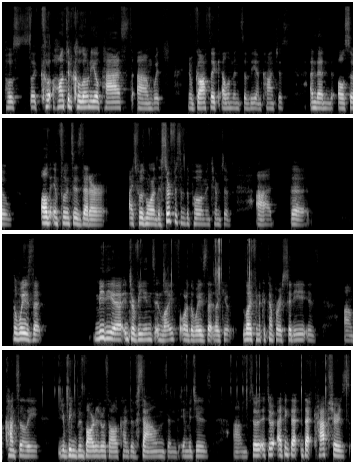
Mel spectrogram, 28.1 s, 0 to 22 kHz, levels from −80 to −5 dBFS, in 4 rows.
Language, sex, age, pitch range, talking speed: English, female, 30-49, 150-175 Hz, 155 wpm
